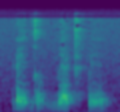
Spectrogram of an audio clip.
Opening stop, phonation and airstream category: plain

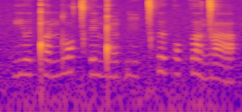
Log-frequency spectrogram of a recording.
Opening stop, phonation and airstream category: click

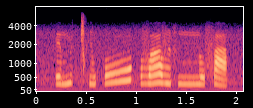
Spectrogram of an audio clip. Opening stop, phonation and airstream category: click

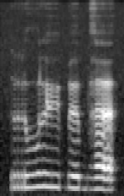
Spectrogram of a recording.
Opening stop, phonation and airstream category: implosive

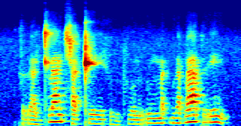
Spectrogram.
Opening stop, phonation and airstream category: plain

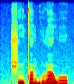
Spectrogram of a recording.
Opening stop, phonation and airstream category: plain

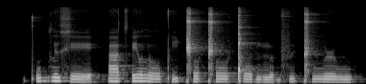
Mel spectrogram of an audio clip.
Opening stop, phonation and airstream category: ejective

